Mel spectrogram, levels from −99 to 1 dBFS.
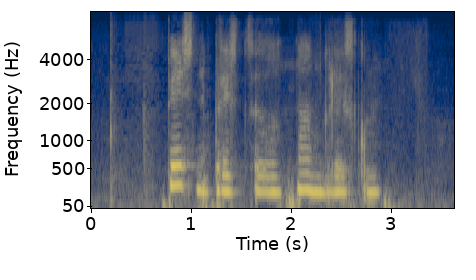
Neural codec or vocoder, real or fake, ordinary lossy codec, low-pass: codec, 44.1 kHz, 2.6 kbps, SNAC; fake; Opus, 16 kbps; 7.2 kHz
